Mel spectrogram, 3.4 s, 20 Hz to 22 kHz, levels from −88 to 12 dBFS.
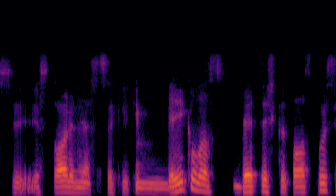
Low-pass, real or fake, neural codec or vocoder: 7.2 kHz; fake; codec, 32 kHz, 1.9 kbps, SNAC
